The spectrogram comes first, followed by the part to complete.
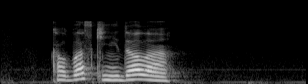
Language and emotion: Russian, angry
